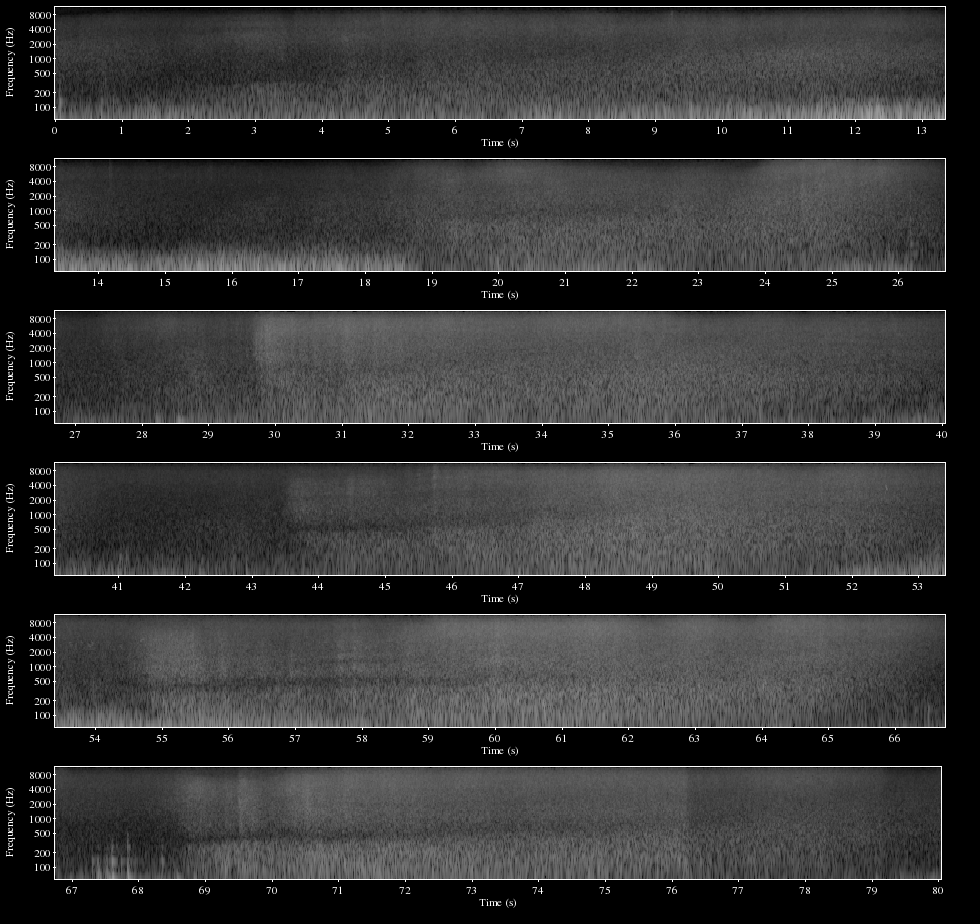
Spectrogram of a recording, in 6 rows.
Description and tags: Sandy Surf 4 161205 mono
Waves, distant, crashing. - recorded on 5 Dec 2016 at 1000 Steps Beach, CA, USA. - Recorded using this microphone & recorder: Sennheiser MKH 416 mic, Zoom H4 recorder; Light editing done in ProTools.
water, ocean, waves, field-recording, beach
